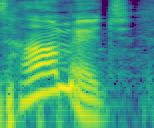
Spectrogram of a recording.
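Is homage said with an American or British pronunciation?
British. It is said with a British pronunciation. "The British way to say it is"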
